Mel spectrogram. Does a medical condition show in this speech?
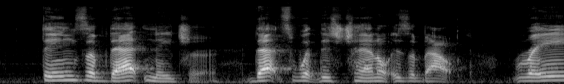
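Yes: cerebral palsy; uses specialized hospital bed.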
